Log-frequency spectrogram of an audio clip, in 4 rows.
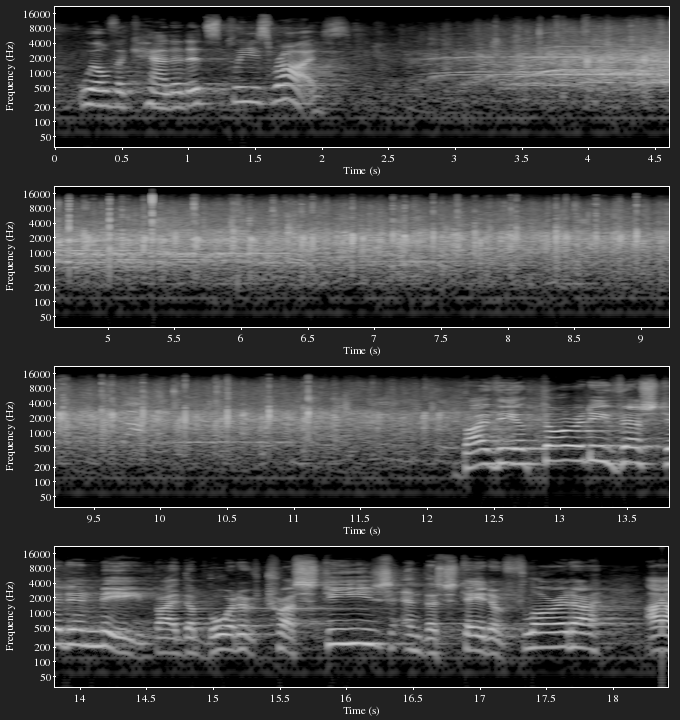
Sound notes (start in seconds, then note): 3.1 audience applauding; 3.1 audience cheering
